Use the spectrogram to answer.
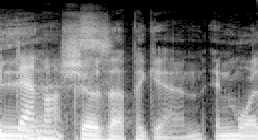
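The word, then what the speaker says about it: Demoux: Brandon says that I can pronounce it any way that I want. So I choose to say Demux.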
